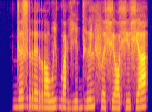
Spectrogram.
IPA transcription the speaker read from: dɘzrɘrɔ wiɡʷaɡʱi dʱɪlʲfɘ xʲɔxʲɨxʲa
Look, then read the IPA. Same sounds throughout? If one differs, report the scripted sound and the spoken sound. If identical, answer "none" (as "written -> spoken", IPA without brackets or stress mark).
ɪ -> ɨ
